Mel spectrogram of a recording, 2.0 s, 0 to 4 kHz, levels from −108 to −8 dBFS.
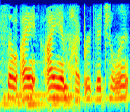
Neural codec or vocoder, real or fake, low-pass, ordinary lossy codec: none; real; 3.6 kHz; AAC, 24 kbps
